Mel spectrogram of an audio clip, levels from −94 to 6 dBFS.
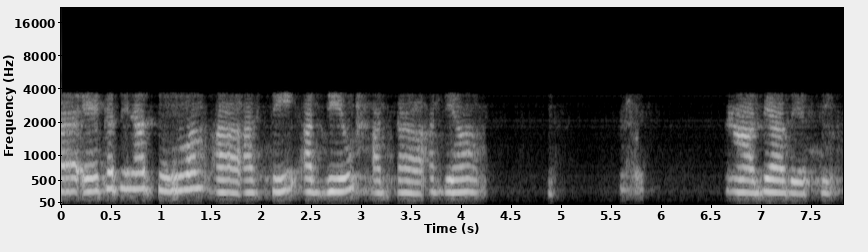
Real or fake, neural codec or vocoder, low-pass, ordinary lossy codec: fake; vocoder, 22.05 kHz, 80 mel bands, HiFi-GAN; 3.6 kHz; none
